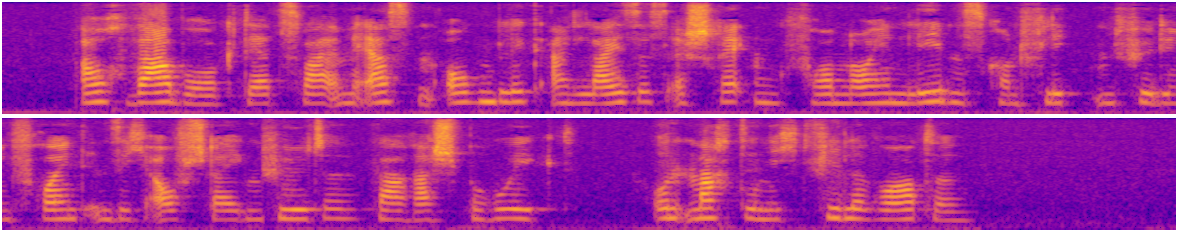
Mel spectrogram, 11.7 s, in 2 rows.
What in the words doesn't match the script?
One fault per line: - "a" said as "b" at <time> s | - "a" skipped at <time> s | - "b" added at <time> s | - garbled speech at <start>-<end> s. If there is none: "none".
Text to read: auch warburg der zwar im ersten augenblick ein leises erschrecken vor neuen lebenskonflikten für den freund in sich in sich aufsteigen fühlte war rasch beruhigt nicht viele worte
- "in sich" skipped at 6.6 s
- "und machte" added at 9.1 s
